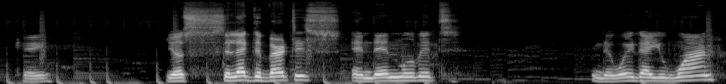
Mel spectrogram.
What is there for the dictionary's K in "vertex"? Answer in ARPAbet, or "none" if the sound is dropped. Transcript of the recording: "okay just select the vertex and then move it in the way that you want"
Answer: none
